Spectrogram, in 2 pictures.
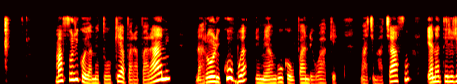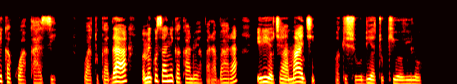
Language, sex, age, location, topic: Swahili, female, 36-49, Kisumu, health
